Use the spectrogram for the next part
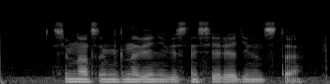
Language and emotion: Russian, neutral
